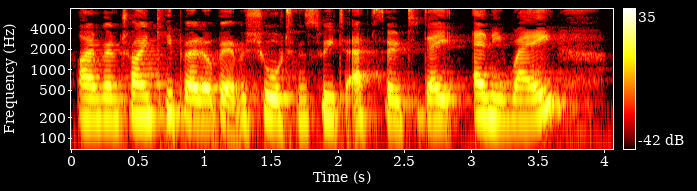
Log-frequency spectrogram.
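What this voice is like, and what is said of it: Croaky, recovering voice. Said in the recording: “I probably sound very different because I am just coming out of a week long of having no voice ... no matter how croaky my voice sounds”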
